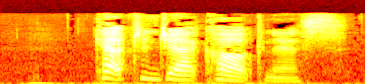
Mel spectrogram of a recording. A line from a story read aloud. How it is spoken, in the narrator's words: Jack said, cheerfully with an especially expansive smile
